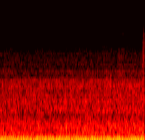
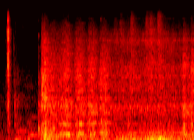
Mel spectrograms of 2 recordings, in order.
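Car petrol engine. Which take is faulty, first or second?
second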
